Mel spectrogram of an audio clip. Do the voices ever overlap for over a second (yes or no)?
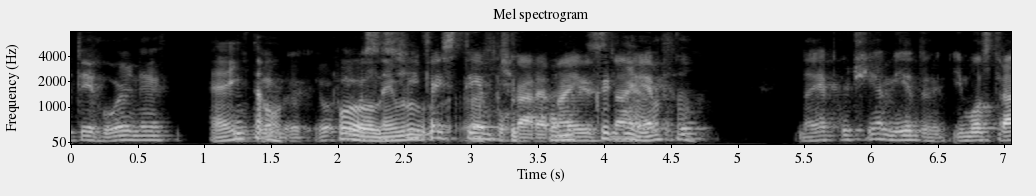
yes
